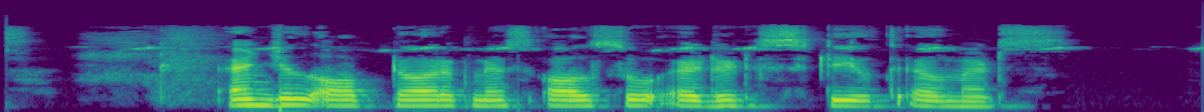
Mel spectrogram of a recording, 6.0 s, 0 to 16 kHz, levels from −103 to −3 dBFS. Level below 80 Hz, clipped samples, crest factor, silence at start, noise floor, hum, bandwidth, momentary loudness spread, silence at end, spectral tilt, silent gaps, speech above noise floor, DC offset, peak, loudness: -56 dBFS; under 0.1%; 18 dB; 0.7 s; -82 dBFS; none; 7.4 kHz; 19 LU; 0.7 s; -6 dB/octave; none; 64 dB; under 0.1%; -2 dBFS; -19 LUFS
